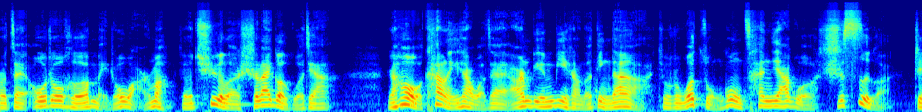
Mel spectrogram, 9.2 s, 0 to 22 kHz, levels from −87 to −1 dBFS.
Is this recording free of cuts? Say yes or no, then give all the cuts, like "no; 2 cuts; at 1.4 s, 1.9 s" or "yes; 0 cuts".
no; 1 cut; at 1.7 s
